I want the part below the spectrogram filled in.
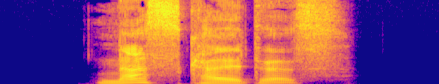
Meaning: strong/mixed nominative/accusative neuter singular of nasskalt
- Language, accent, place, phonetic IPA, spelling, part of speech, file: German, Germany, Berlin, [ˈnasˌkaltəs], nasskaltes, adjective, De-nasskaltes.ogg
